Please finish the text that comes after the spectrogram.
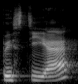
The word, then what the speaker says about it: bustier: It's usually pronounced closer to the French word -- like "bustier" -- and as you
